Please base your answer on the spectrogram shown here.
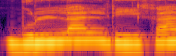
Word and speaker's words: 물난리: 서울에 물난리가 났어요.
